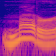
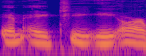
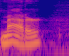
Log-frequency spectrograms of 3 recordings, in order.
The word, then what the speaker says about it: Mater: The Matter, and I know that you'll see it as M-A-T-E-R, which most people would pronounce as Mater. But a lady in Florida who got this thing started, her family name is Matter, and she spells it that way, so they're sticking with the pronunciation.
